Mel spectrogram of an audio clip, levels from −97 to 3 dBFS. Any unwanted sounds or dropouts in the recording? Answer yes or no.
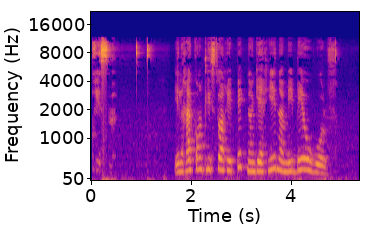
no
